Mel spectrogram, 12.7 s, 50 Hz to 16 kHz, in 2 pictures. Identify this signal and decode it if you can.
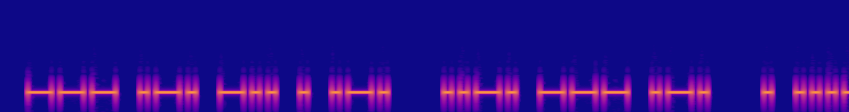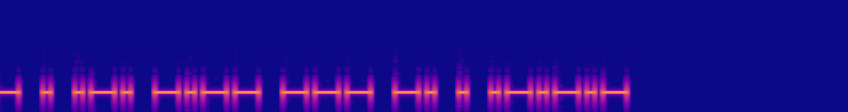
Morse code, heard as a keyed tone, about 21 wpm, 700 Hz. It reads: ORDER FOR EVERYONE.
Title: Sentences from Top 1000 Words - Review Part 3 - 20wpm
